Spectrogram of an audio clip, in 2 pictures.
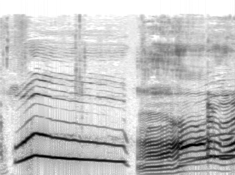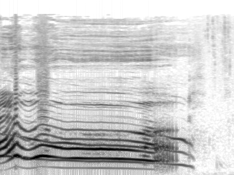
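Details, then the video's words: Sammie the Pooper, a small dog in an RV, joins a howling conversation with its owner: a short level howl, then a longer layered howl with wavering pitch sustained for several seconds. "Conversations with my Dog Sammie the Pooper (Dog Howls)"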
